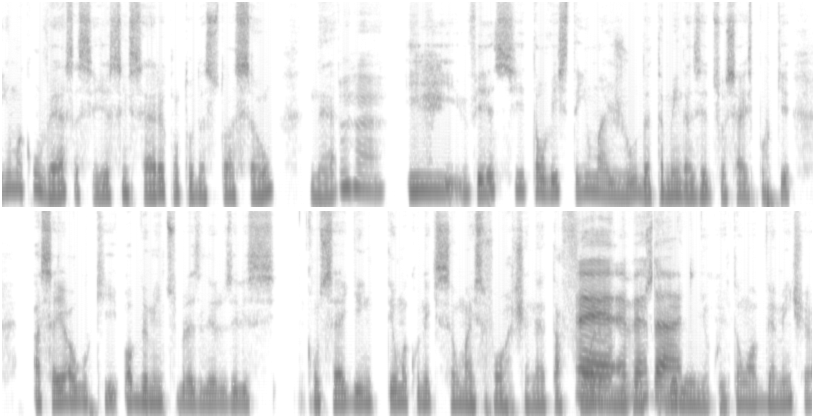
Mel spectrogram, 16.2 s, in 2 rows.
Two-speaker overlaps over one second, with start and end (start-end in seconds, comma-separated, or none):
13.8-15.0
